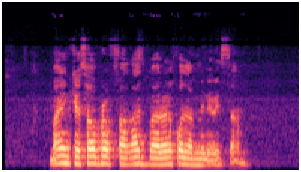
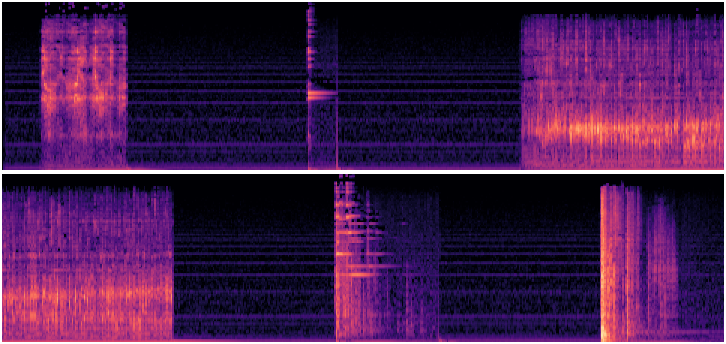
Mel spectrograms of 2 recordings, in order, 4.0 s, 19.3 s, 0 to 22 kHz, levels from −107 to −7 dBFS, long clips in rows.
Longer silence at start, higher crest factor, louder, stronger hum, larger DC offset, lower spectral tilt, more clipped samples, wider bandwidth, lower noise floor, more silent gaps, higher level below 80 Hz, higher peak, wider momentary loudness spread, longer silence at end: first, 0.65 s vs 0.5 s; second, 16 dB vs 32 dB; first, -17 LUFS vs -29 LUFS; second, none vs 50 Hz at -80 dBFS; neither; first, -8 dB/octave vs -3 dB/octave; neither; second, 7.8 kHz vs 16 kHz; second, -64 dBFS vs -76 dBFS; neither; second, -68 dBFS vs -50 dBFS; about the same, -2 dBFS vs -2 dBFS; about the same, 14 LU vs 15 LU; about the same, 0.7 s vs 0.7 s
